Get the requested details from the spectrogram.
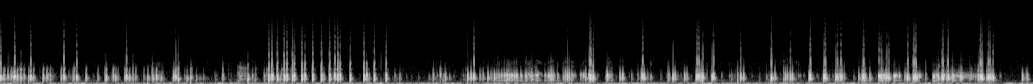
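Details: Bowel sounds of the recorder's own rumbling stomach, recorded with a USB stethoscope: continuous gurgling and rumbling with frequent sharp pops and squelches, active bowel sounds.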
